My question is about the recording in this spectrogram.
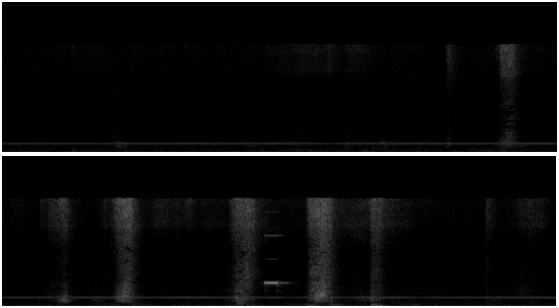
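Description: A paper cutout being handled and pressed down onto a canvas by hand: a run of about seven short, soft rustles and taps in the second half.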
